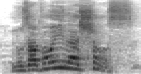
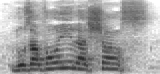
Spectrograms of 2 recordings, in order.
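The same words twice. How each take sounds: The two takes are said the same way.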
